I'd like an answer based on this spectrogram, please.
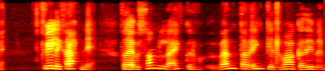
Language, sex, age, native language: Icelandic, female, 11, Icelandic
